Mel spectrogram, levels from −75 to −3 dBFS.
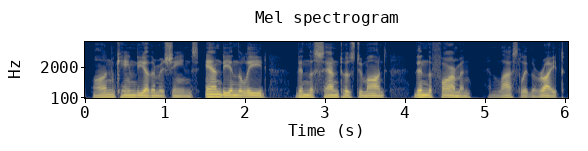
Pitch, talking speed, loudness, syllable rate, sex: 100 Hz, 200 wpm, -20 LUFS, 5.7 syllables/s, male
